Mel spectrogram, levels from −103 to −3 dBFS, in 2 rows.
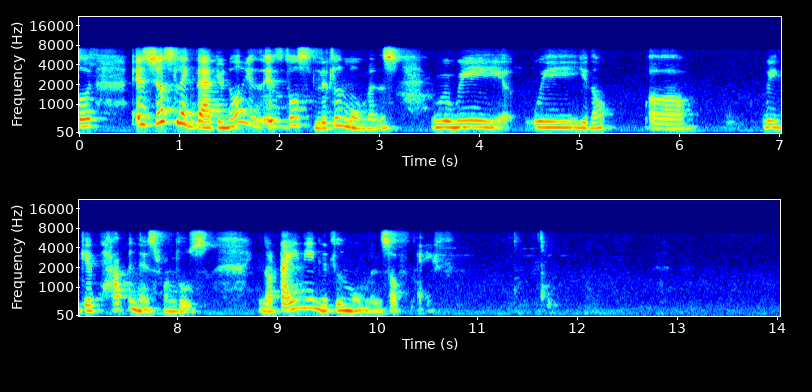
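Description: Speech over an AMR wideband (HD Voice) link at 23.85 kbit/s, content stopping near 7.3 kHz as that codec's band limit dictates, with no technical faults found.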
